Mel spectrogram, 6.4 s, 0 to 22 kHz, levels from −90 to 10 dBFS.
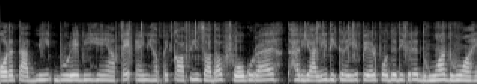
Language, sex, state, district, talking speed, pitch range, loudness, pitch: Hindi, female, Haryana, Charkhi Dadri, 265 wpm, 215-230 Hz, -16 LUFS, 225 Hz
